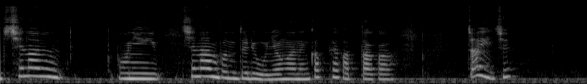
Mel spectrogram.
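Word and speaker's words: Zeiss: 그 제가 어떤 친한 분들이 운영하는 카페 갔다가 짜이즈? 이거를 짜이즈라고 읽는구나.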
